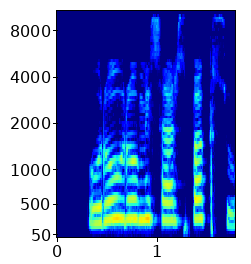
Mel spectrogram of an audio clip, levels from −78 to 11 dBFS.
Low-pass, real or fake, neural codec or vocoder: 9.9 kHz; real; none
